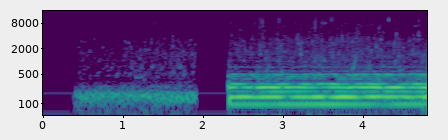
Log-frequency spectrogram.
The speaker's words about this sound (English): Apparently there's a lot of water running, so this probably is going to make a lot of people want to run to the restroom.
